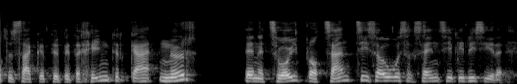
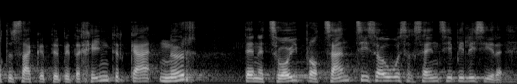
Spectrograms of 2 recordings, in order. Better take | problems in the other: second | noise reduction (neural mask model Resemble Enhance denoiser)

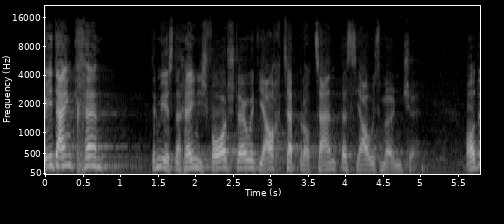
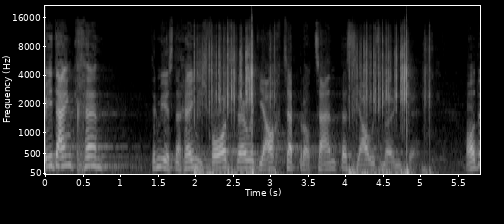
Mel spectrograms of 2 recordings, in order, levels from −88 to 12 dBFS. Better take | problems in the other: first | background sound (Scissors); 4 dB below the speech

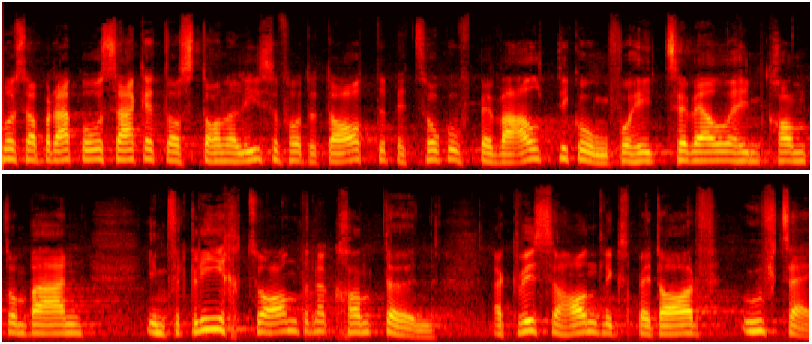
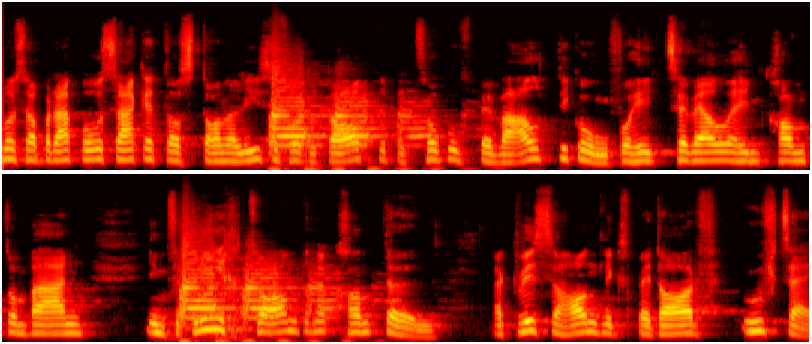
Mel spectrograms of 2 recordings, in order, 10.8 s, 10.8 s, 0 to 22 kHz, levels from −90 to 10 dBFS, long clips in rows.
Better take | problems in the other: first | noise reduction (classical method log-MMSE)

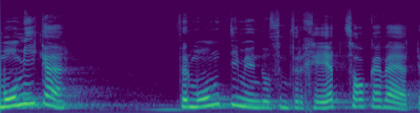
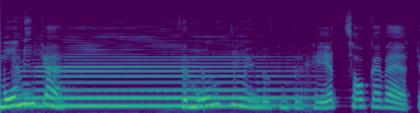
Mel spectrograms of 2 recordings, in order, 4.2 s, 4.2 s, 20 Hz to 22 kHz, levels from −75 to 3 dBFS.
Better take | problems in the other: first | noise reduction (neural mask model RNNoise)

